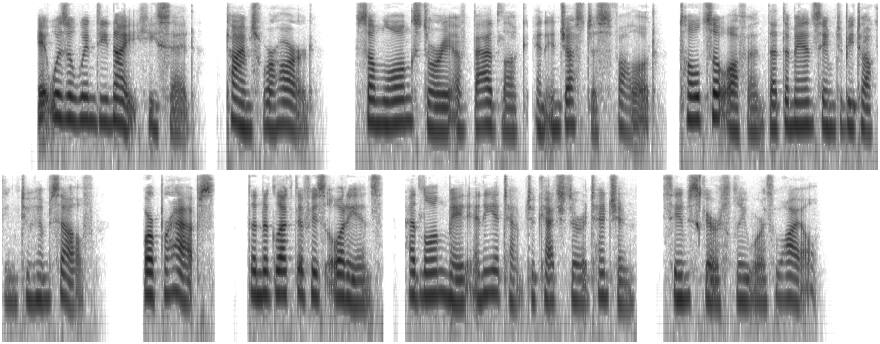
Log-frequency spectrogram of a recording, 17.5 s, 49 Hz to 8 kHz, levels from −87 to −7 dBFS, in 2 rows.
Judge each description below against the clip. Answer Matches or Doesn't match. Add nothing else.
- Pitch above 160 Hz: Matches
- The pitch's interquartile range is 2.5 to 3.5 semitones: Matches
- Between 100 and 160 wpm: Doesn't match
